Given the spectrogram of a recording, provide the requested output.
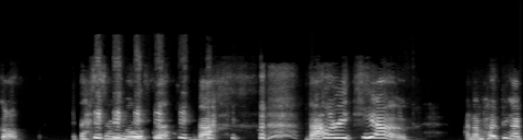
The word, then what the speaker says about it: Keogh: But we've got a bestselling author Valerie Kio. And I'm hoping I pronounced that right, Valerie.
